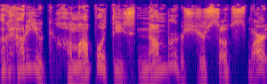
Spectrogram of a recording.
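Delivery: sycophantic, fawning, gushing, admiring reporter voice. Retelling a press moment, imitating reporters' fawning voices. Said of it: "you could hear it in the reporters' voices".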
